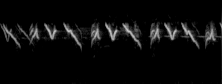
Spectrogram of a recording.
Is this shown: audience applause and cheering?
no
